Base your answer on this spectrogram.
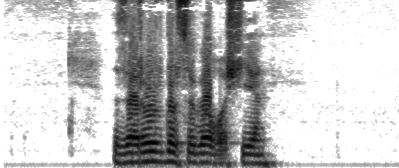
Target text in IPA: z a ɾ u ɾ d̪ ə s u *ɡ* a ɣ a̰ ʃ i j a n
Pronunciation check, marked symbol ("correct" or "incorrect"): correct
